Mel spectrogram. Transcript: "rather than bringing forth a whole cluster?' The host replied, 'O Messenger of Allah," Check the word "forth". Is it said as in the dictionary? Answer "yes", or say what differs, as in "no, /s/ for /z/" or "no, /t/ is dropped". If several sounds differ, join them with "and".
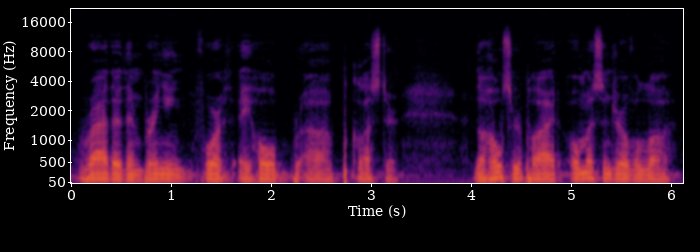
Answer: yes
